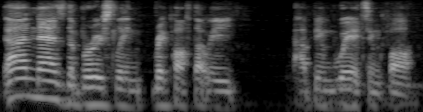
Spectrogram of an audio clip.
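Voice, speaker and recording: A man's voice: medium pitch, lively intonation, measured pace, muffled recording. A man giving casual let's play commentary in a rambling, offhand, dryly wry way. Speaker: gaming video host.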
